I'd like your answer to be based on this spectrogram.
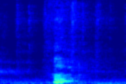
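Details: A single short, harsh cough from a dog in an otherwise quiet room, recorded for the vet; cough.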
